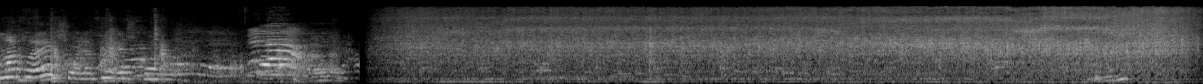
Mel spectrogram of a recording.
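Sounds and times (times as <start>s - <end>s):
chicken frying in oil: 3.6s - 12.0s.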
